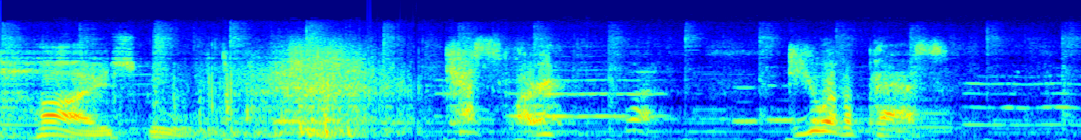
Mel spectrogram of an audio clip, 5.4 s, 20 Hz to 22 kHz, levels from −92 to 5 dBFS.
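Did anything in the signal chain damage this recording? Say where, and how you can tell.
Yes. There is processor overload crackle at the driver and buffer stage, from 1.83 to 2.22 s. For that 0.39 s the sound turns gritty and torn. It sounds like a burst of clicks riding on the signal, then it clears. The texture suggests about ten short dropouts. Each one is a tiny hole of silence with hard edges. Their length fits buffers of around 5 ms. The processor missed its deadline on those buffers again and again, and the gaps add up to crackle.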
